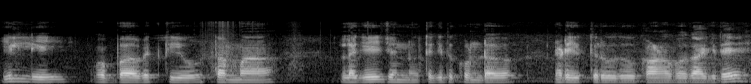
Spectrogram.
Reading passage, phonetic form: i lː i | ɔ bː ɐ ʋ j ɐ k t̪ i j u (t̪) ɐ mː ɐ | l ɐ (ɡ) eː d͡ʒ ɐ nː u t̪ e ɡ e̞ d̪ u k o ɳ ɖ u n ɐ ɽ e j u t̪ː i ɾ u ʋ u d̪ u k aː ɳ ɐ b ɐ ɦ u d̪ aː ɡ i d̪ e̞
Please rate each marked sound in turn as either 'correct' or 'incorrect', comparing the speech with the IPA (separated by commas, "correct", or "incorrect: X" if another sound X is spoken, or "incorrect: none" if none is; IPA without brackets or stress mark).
correct, correct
